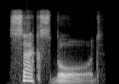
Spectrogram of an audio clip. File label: "saxboard", British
